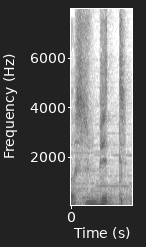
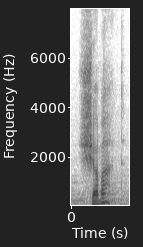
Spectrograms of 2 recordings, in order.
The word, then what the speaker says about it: Shabbat: You have to say Shabbat. And so you throw a default A in Aleph, the authority, between consonants. And so you get Shabbat, Shabbat. And that's why people say Shabbat.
